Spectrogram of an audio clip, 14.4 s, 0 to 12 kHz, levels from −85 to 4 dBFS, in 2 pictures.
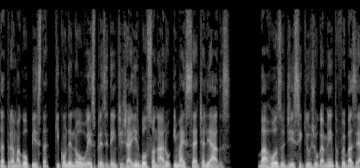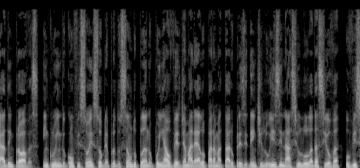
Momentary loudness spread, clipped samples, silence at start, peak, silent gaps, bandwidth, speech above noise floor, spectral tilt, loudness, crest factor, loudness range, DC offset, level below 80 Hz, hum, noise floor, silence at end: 6 LU; under 0.1%; 0 s; -2 dBFS; none; 12 kHz; over 70 dB; -6 dB/octave; -20 LUFS; 18 dB; 1 LU; under 0.1%; -42 dBFS; none; under -90 dBFS; 0 s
